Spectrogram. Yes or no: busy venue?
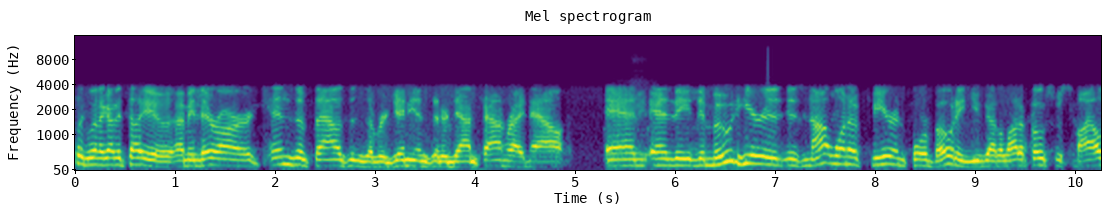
yes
